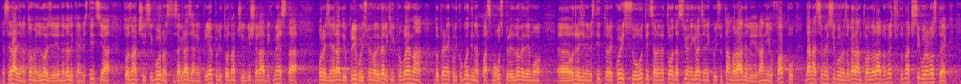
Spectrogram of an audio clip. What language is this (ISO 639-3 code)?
srp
